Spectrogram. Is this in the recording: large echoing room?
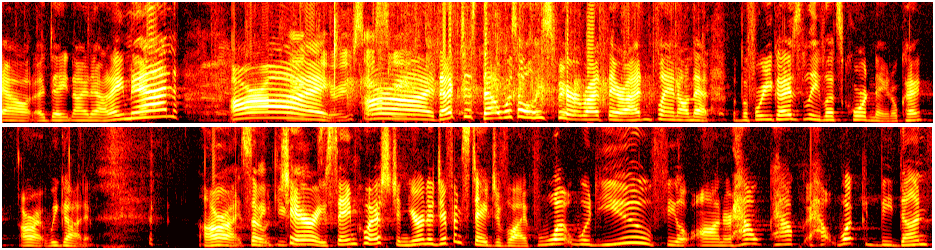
yes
